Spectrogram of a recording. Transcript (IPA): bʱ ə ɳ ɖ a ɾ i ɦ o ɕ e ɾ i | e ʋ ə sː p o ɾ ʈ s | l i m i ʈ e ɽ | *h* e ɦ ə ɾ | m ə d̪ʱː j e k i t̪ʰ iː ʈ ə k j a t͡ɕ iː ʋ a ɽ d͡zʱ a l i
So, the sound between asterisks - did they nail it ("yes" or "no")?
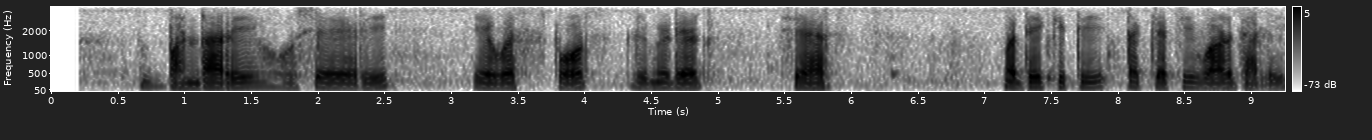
no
